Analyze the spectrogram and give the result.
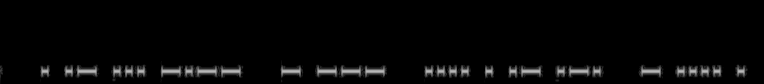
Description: Morse code, heard as a keyed tone, about 20 wpm, 610 Hz. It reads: EASY TO HEAR THE
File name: 2011-04-mp3 / A SMALL TRANCEIVER 3 20WPM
